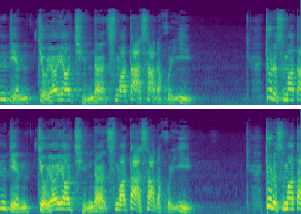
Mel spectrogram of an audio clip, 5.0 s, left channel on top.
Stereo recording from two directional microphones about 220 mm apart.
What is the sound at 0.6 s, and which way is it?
A man's voice, 25° right (ahead or behind).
